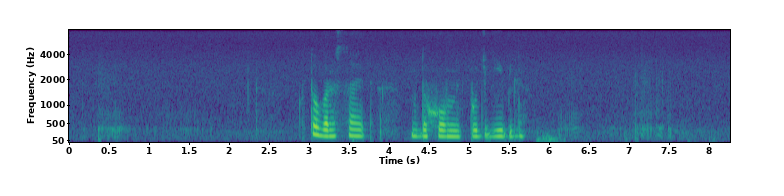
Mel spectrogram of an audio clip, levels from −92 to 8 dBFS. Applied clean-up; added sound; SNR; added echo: none; none; none; none.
